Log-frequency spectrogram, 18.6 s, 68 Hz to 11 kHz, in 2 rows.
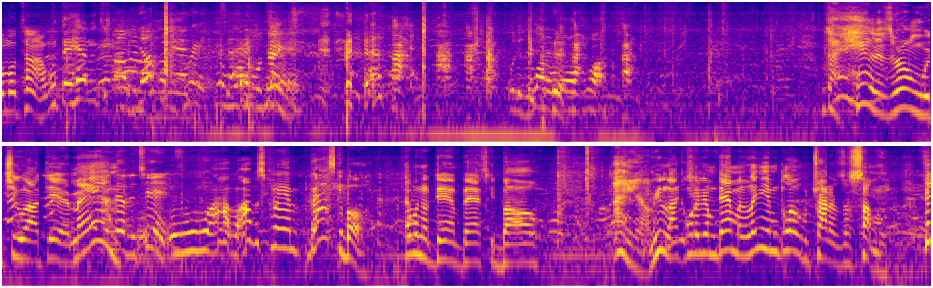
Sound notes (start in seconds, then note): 1.3 laughing; 14.8 laughing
